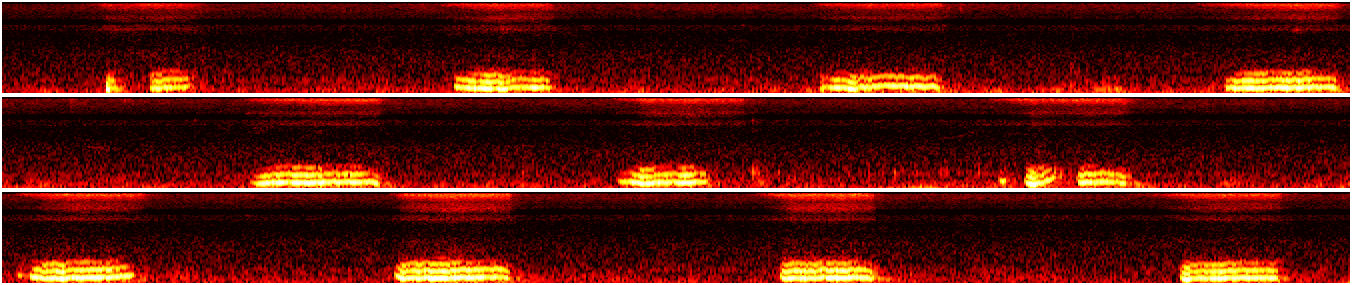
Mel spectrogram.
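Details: Bunny Bart, a pet rabbit, snoring through a mid-afternoon snooze while leaning against his pen: soft, wavering nasal snores repeated steadily about every two seconds, each lasting under a second, with a quiet room between.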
